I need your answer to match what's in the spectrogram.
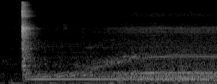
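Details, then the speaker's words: New half-horsepower 220 V pump motor, normally 3450 rpm at once, wired to 110 V: after a switch click the hum climbs sluggishly for over a second before settling; the wiring needs correcting. "that very slow lazy way of kind of spooling up and then reaching speed that's an indication that you've got a 220 pump that's been hooked up to 110 and it needs to be corrected"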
